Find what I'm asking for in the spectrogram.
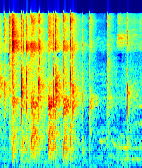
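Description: Children in a classroom clap in a brisk, uneven burst of close, sharp claps that gradually trails off.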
